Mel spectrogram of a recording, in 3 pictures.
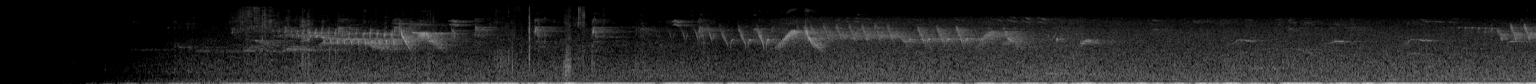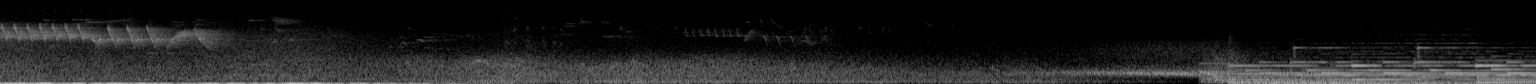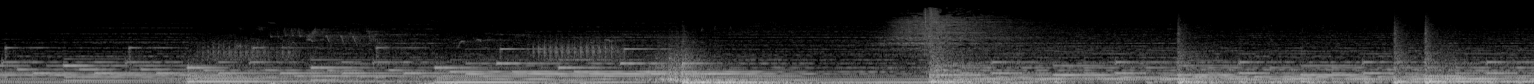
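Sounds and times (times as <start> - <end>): outdoor hiss: 1.2 - 20.0
birds chirping and trilling: 1.2 - 27.5, 28.5 - 39.0.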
